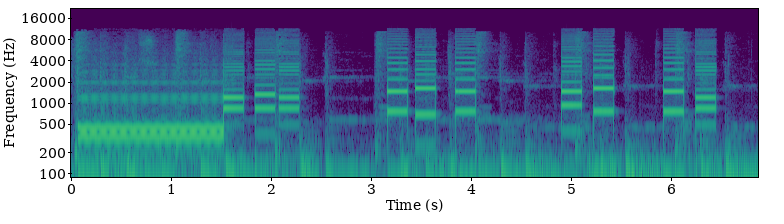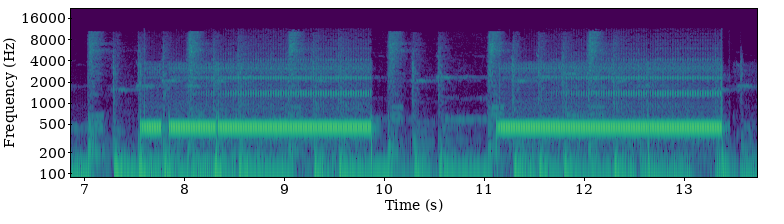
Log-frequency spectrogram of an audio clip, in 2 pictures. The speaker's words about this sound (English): we're going to give her a call right now.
